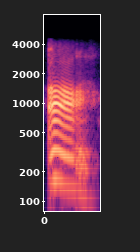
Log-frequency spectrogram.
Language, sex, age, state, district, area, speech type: Manipuri, female, 60+, Manipur, Kangpokpi, urban, conversation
